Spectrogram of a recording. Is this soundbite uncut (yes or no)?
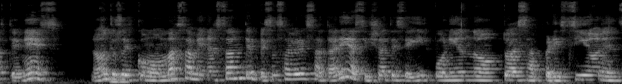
no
